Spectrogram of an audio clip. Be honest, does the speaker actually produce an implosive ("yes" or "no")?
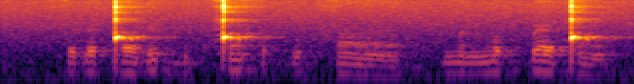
yes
